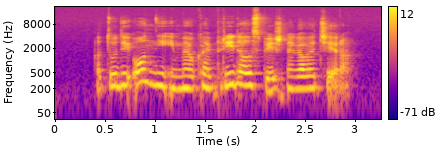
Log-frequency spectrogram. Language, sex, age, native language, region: Slovenian, female, 18-29, Slovenian, Drava region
